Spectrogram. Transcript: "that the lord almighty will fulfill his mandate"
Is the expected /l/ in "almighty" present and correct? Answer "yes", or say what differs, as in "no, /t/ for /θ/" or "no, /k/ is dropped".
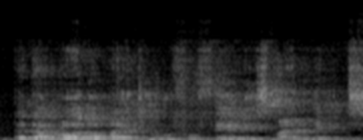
no, /l/ is dropped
